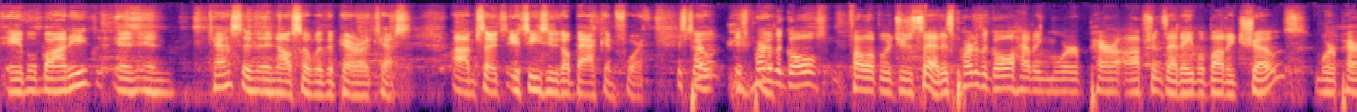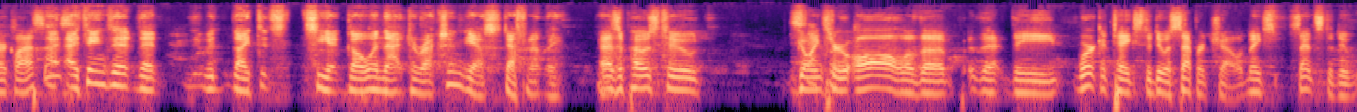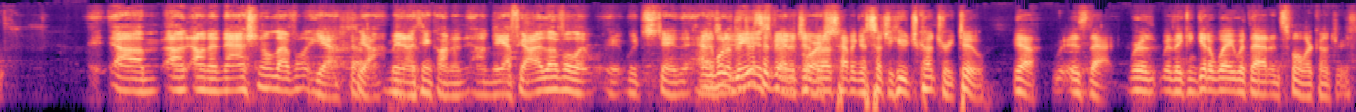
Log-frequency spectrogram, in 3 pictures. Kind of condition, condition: setting, busy venue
